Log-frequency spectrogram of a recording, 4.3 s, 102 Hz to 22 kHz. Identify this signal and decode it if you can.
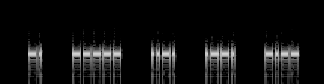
Morse code, heard as a keyed tone, about 36 wpm, spaced as for 16 wpm, 700 Hz. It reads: N0FPY
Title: USA Call Signs - 5 Characters - 4x Character Spacing - 35wpm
